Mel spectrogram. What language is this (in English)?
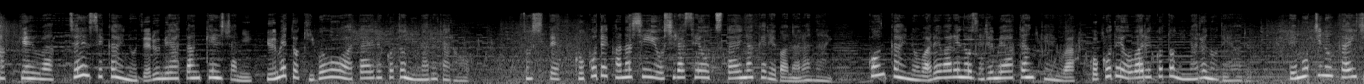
Japanese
